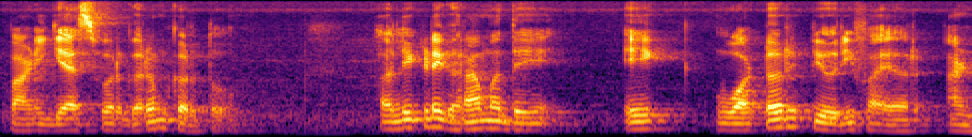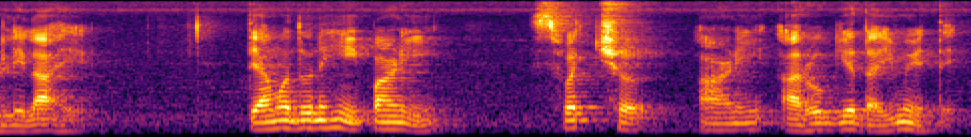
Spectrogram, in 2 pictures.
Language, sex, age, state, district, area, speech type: Marathi, male, 30-45, Maharashtra, Ratnagiri, urban, spontaneous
